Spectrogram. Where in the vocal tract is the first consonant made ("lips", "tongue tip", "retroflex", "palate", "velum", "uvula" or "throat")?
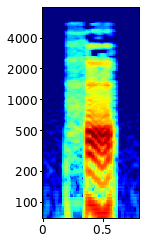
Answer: throat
